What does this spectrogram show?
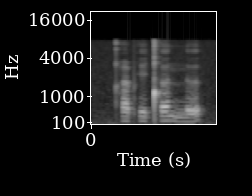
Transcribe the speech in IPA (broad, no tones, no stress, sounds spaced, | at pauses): qʰ i pʰ e ǃʰ ɐ nː ə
